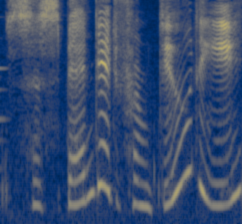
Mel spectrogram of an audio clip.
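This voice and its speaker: A woman voicing a small, chatty, childlike fairy companion in a video game, chirpy and opinionated, with a squeaky voice. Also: sing-song, slow pace, a little hiss or hum, full character voice. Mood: curious.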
